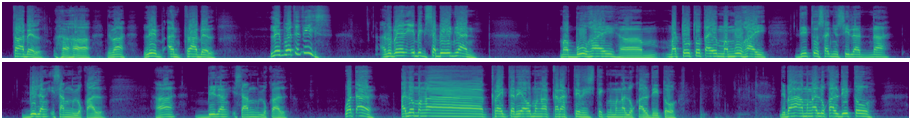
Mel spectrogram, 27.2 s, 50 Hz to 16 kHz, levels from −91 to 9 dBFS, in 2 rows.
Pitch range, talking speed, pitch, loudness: 125-175 Hz, 110 wpm, 150 Hz, -18 LUFS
